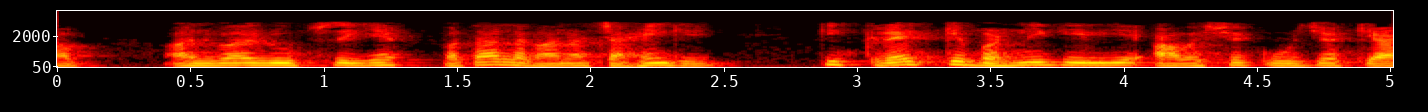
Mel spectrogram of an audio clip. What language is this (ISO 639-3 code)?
hin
